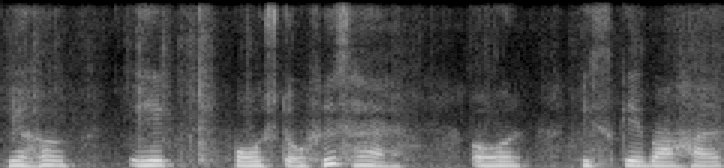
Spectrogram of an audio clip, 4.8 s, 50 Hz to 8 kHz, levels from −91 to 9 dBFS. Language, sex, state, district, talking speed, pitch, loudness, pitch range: Hindi, female, Gujarat, Gandhinagar, 100 wpm, 205 Hz, -15 LUFS, 195-215 Hz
